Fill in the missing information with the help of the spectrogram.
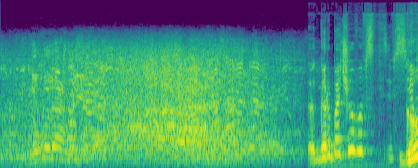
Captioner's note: Raised voices! laughter from crowds & from Gorbachev; speaking Russian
